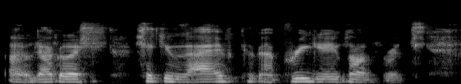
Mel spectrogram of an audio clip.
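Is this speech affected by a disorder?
Yes: cerebral palsy.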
